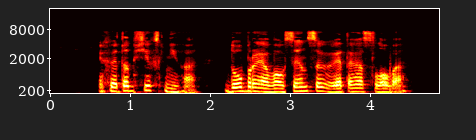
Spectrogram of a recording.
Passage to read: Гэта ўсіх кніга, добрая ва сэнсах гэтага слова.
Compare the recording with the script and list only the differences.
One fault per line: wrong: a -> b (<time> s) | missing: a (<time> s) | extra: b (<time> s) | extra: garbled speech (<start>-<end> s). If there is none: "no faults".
no faults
